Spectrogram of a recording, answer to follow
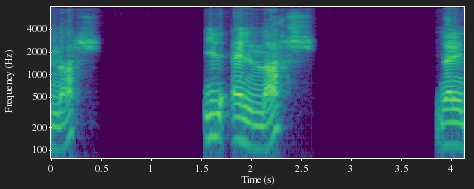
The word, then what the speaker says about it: marches: Notice that es is pronounced just like the e. The s is not pronounced, so it's just tu marches.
